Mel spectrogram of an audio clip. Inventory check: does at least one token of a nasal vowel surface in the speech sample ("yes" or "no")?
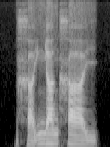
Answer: no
